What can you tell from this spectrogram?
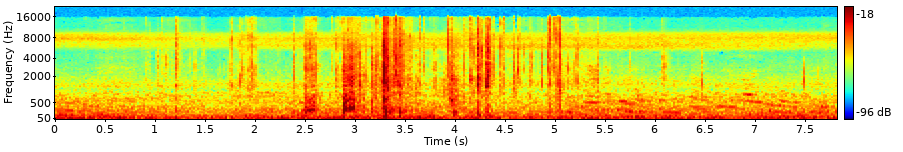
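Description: Packaging being handled: a couple of seconds of crinkling and tearing noises starting about two and a half seconds in, against near silence.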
